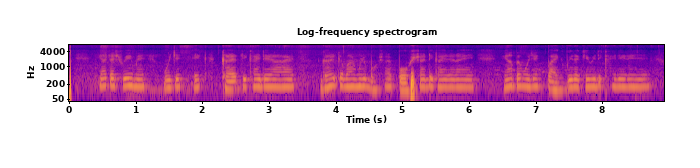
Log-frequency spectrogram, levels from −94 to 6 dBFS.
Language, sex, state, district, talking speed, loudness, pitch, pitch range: Hindi, male, Chhattisgarh, Kabirdham, 220 wpm, -34 LUFS, 160 Hz, 155-165 Hz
